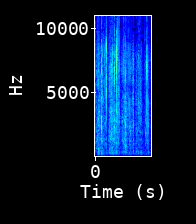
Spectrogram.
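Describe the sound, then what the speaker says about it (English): Tape is ripped off a plastic accessories bag from a boxed TV, a quiet, close crinkling and tearing with several quick bursts. "something I have to rip the tape off of"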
